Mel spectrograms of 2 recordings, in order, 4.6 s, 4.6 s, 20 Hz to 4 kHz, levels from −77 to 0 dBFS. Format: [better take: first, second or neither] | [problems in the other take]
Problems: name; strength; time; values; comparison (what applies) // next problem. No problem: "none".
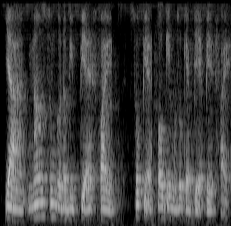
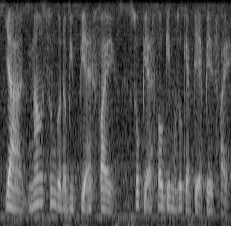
second | noise reduction (neural separator model SepFormer DNS4)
